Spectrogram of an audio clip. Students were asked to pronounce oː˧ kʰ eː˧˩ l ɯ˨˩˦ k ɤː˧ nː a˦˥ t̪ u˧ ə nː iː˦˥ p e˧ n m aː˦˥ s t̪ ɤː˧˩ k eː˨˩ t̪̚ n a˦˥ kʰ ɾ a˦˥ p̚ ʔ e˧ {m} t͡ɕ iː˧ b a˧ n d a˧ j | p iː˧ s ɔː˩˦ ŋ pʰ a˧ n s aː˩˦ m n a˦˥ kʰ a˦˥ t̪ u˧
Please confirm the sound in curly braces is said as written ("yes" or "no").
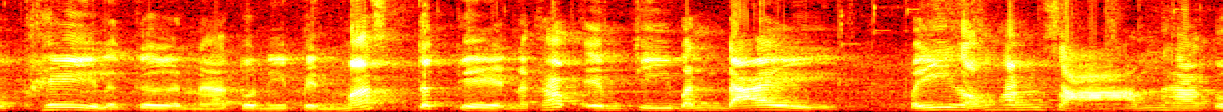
yes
